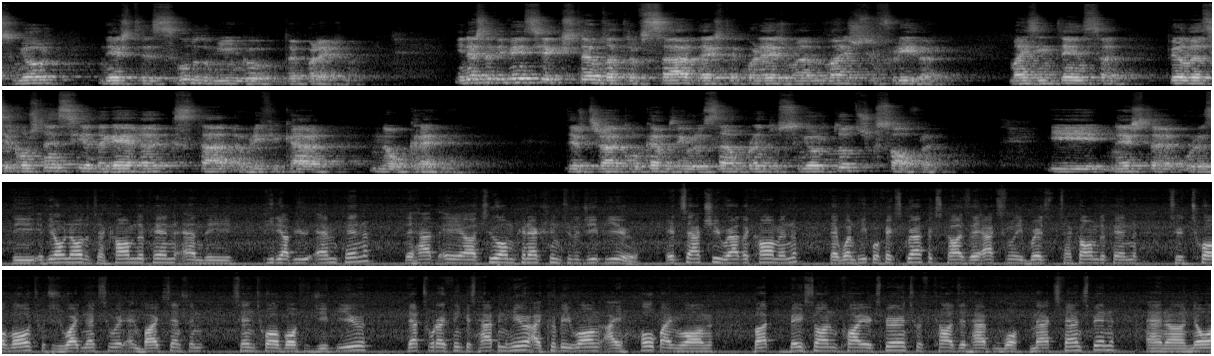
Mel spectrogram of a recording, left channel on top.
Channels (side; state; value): both; different; correlation 0.01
